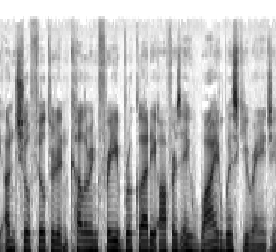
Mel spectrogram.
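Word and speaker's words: Bruichladdich: I love Brooklady, and it is pronounced Brooklady, for those wondering.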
